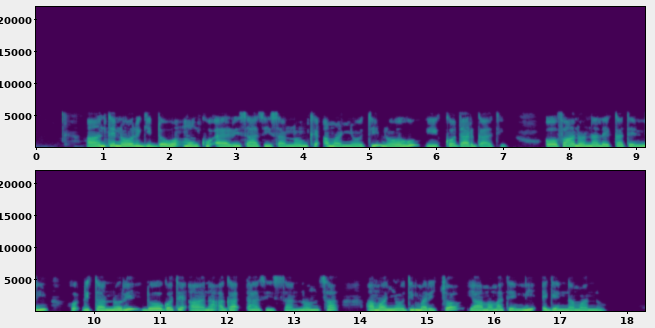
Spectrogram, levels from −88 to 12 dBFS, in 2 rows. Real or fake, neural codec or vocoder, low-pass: real; none; 5.4 kHz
